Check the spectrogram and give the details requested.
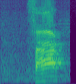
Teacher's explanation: ফা 1 আলিফ পরিমাণ লম্বা হবে, উপরের দাঁতের আঘাত নিচের ঠোঁটের পেটে লাগবে। ফা, এরপর মুখ খুলে যাবে।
